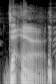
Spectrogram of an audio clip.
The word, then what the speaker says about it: Denton: Sandra Denton. Do you know that name? Does that name ring a bell to you at all? – Is it Sandra Denton or Denton? – Denton. It's yes. D-E-N-T-O-N.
